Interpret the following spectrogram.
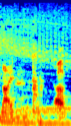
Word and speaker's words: xi: That's how it's pronounced, actually. It's Zai.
